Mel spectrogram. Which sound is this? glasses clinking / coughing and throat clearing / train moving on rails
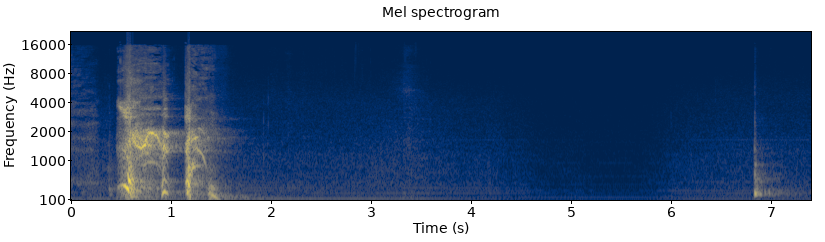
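coughing and throat clearing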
